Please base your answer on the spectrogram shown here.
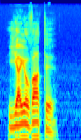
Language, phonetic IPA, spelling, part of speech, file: Polish, [ˌjäjɔˈvatɨ], jajowaty, adjective, Pl-jajowaty.ogg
